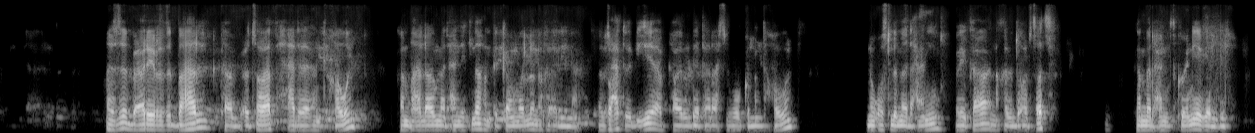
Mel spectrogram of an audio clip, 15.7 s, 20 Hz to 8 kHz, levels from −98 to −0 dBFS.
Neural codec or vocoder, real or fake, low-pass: codec, 16 kHz, 4 kbps, X-Codec, HuBERT features, trained on general audio; fake; 7.2 kHz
